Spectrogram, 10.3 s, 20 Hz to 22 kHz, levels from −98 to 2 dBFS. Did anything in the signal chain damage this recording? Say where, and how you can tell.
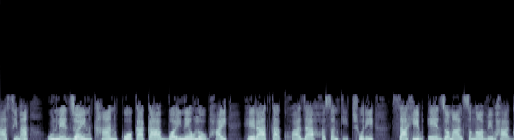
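Yes, at the codec stage. Throughout the speech the top end stops sharply near 6.9 kHz and the codec damage is plainly audible, which points to AAC compression, likely AAC-LC at a low bitrate of around 24 kbps. The encoder is short of bits, so it discards high frequencies and quantises the rest coarsely, leaving a dull, smeared texture. A plain low-pass filter would also remove the top but leave the remaining band clean rather than degraded.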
